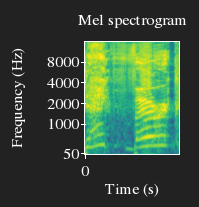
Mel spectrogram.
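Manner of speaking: put-on furious grumpy old-man yell, very high and loud. Retelling the dad's first line on the beach: imitating a pissed-off old dad. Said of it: "old man pissed off dad immediately".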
